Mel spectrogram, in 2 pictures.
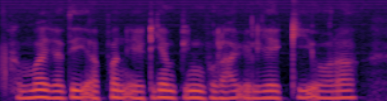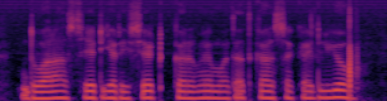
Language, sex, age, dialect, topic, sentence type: Maithili, male, 18-24, Angika, banking, question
